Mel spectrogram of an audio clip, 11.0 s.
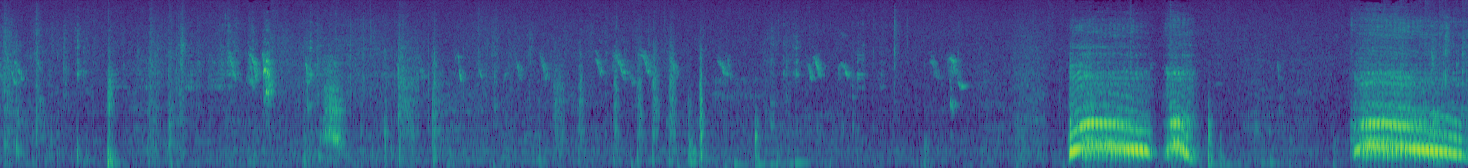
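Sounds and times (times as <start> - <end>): bird chirps: 3.3 - 7.3.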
